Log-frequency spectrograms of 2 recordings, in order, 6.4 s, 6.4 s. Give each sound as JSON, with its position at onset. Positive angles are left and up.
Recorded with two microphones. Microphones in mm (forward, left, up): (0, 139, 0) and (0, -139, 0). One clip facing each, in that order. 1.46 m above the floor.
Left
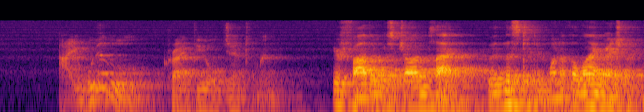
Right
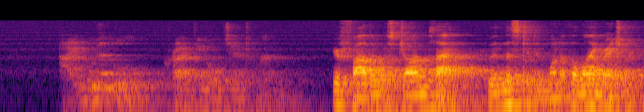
{"t": 0.6, "sound": "a man speaking", "side_deg": 75, "distance_m": 0.7}
{"t": 3.3, "sound": "a man speaking", "side_deg": -15, "distance_m": 0.9}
